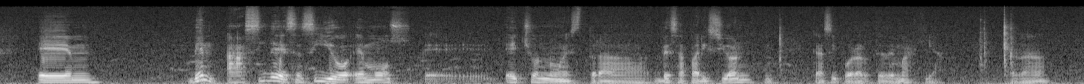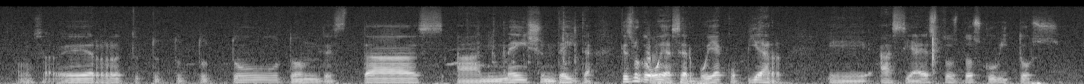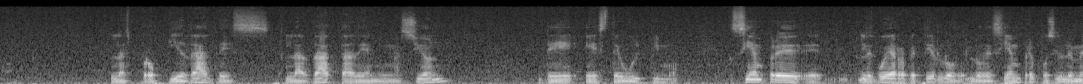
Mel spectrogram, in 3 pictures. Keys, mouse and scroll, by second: 3.4-4.5 middle drag, 7.5 right click, 8.0 shift+right click, 8.6 shift+right click, 10.1 ctrl+shift+l, 15.6 Left, 15.9 Down, 16.6 Escape, 19.4 right click, 20.5 shift+right click, 22.3 shift+right click, 28.8 shift+right click.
